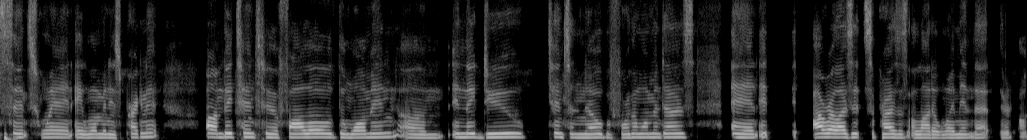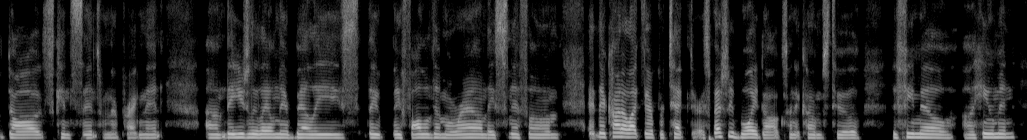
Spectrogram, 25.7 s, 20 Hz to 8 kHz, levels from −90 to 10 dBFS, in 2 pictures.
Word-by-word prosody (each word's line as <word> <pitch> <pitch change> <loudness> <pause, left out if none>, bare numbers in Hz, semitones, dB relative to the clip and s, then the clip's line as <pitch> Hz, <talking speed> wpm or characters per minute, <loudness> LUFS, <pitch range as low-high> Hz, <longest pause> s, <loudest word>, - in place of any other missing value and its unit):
sense 200 -1 -2
when 195 0 -2
a 190 -1 0
woman 190 0 0
is 175 -3 -2
pregnant. 210 +3 -4 0.6
Um, 205 -1 +4
they 215 0 +4
tend 215 0 -1
to 195 -2 -2
follow 200 +2 +3
the 195 - -1
woman, 205 +4 0
um, 180 -7 -3
and 205 0 0
they 205 0 +3
do 205 +2 +2 0.3
tend 215 -2 -2
to 190 +1 -4
know 190 0 0
before 185 0 -5
the 200 - -1
woman 200 0 -1
does 205 0 -1 0.5
and 195 -2 0
it - - -3 0.5
i 195 - +6
I - - +6
realize 205 -1 +4
it 200 - -1
surprises 195 -1 -1
a - - -3
lotta 180 0 +1
women 180 +1 -2
that 90 0 -4
their, 90 -1 -6
uh, - - -6
dogs 175 -1 +2
can 180 -3 -5
sense 175 +2 -2
when - - -7
they're 90 0 -5
pregnant. 175 - -5 0.5
Um, 180 0 -1
they 195 -1 +5
usually 195 0 +4
lay 190 0 +5
on 185 0 +2
their 185 -1 +1
bellies. 180 -1 +2
They 185 -2 +2 0.2
they 180 - +2
follow 185 +2 +2
them 180 -1 -1
around, 180 +2 +2
they 170 0 0
sniff 185 +1 -2
'em. 175 0 -1 0.4
Eh - - 0
they're 215 -1 +3
kinda 230 -1 +8
like 210 -1 +5
their 195 -1 +1
protector, 180 0 -3
especially 230 - 0
boy 190 -1 +4
dogs 165 -1 -3
when 175 - -1
it - - -9
comes 170 -1 -3
to 165 -1 0 0.4
the 180 - 0
female, 185 -3 +2
uh, 170 0 -4
human. 200 +3 +2
190 Hz, 175 wpm, -25 LUFS, 180-200 Hz, 0.6 s, kinda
